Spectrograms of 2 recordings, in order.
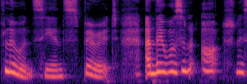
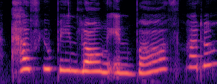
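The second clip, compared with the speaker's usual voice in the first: simpering affected voice; 9 semitones higher, 4 dB louder than usual. A narrator's reading. Tilney mocking a ballroom partner with a simper. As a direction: put on a sugary ballroom simper. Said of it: "affectedly softening his voice, he added with a simpering air".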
